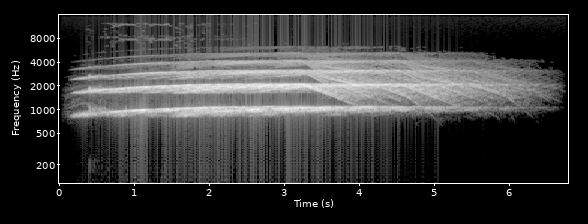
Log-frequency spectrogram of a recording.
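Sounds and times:
warped sci-fi alarm sound design burst: 0.2 - 4.6.

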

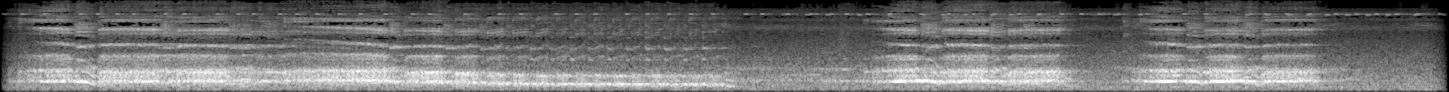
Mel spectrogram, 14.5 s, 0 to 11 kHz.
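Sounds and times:
howler monkeys howling in Costa Rica: 0.0 - 13.9.

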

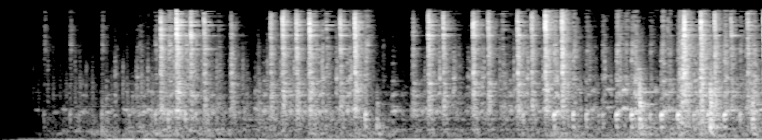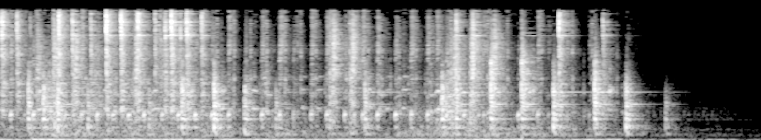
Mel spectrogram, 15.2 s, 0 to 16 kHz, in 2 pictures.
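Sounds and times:
household metal shelving rack with loose objects shaking and rattling: 0.4 - 14.4.

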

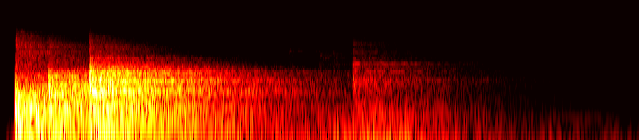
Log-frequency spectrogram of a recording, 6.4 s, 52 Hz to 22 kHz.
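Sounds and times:
metal playground slide hit resonating: 0.1 - 5.2.

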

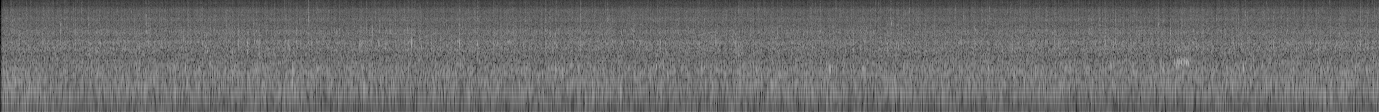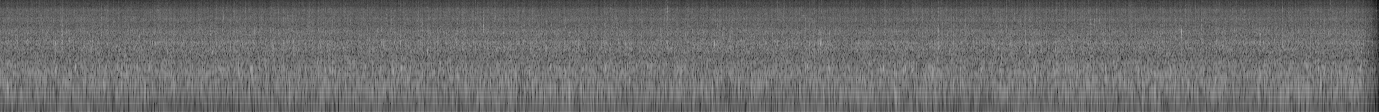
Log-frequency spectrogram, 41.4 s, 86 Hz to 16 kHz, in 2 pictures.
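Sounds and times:
waterfall: 0.0 - 41.3
small birds: 17.6 - 17.9.

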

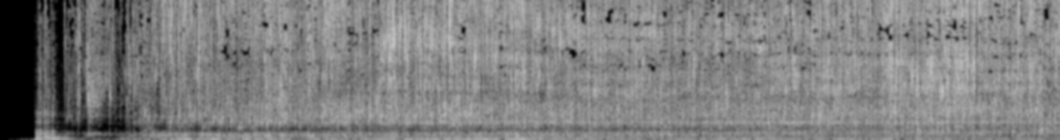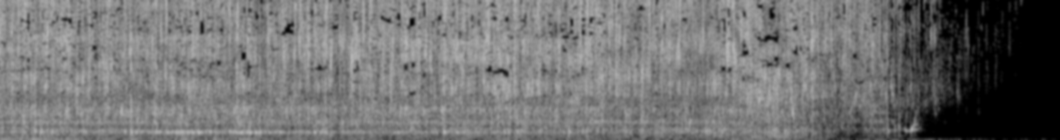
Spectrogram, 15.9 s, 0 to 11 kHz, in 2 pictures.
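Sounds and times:
water pouring into empty plastic container: 0.3 - 15.6.

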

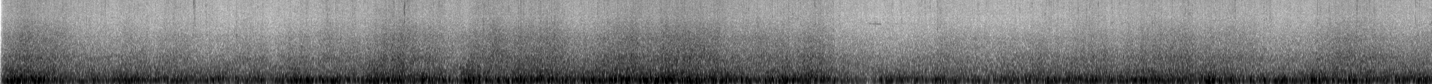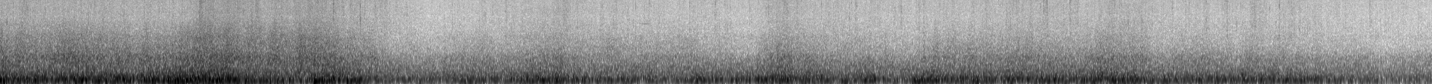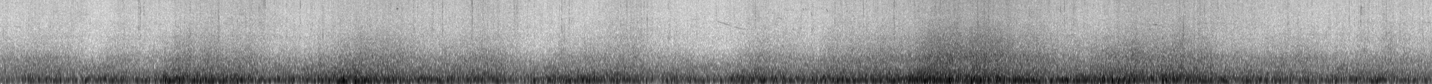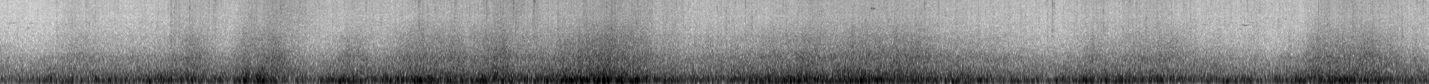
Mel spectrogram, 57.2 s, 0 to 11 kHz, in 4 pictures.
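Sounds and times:
wind in tall grass on spring prairie in Oklahoma USA: 0.0 - 57.2.

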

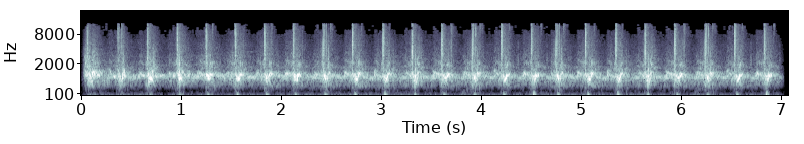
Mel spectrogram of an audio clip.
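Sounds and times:
skipping rope in a sports gym: 0.0 - 7.0.

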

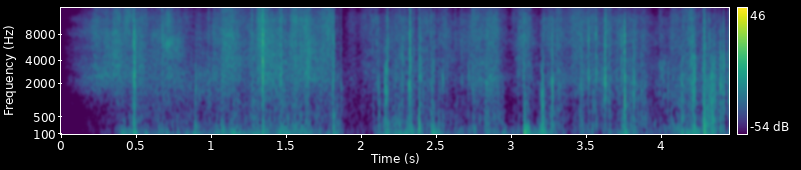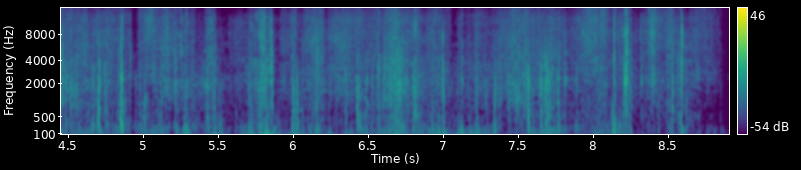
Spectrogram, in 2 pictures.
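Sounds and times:
old paper 5 pounds banknote handling: 0.3 - 8.8.

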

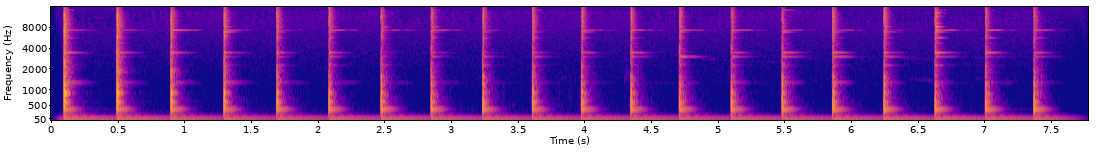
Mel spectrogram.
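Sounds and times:
hammer impacts on fixed wooden beam: 0.1 - 7.5.

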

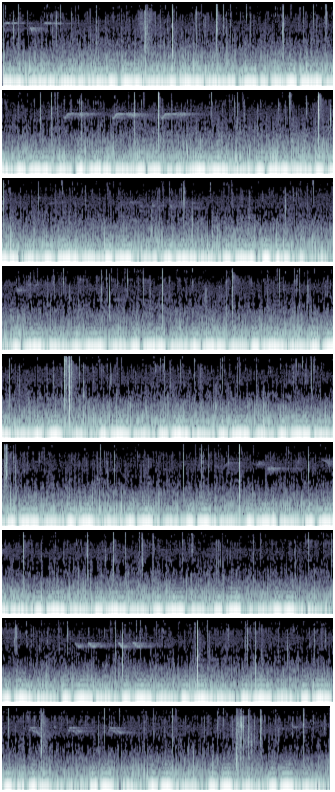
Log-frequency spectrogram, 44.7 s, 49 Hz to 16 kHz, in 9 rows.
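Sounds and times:
campfire crackling: 0.0 - 44.6.

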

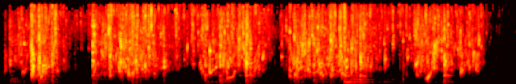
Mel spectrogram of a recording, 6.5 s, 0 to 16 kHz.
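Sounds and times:
household water stirred in metal pan: 0.0 - 6.2.

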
